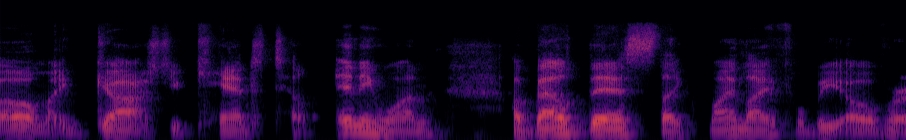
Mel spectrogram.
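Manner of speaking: play-acted panicking, desperate, frantic begging tone. Retelling a book scene where the Saldam is caught: imitating someone panicking. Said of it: "just panicking".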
